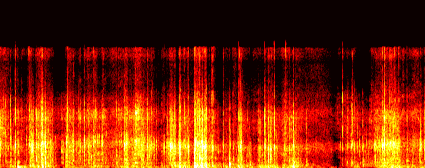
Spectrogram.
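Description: Folded paper instruction leaflet crinkling and rustling as it is handled, a dense run of quick paper crackles.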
